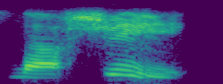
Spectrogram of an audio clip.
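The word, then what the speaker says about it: nafshi (נפשי): The translation of the verse, who has not lifted up his soul, nefesh, in vain, observe that it is written nafsho, his soul, but pronounced nafshi, my soul.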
